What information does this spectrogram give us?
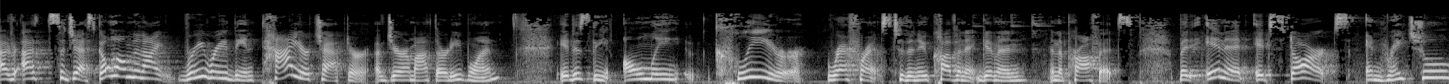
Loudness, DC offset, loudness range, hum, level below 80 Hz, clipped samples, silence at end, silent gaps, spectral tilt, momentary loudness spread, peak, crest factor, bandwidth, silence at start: -14 LUFS; under 0.1%; 1 LU; none; -34 dBFS; under 0.1%; 0 s; none; -4 dB/octave; 5 LU; 0 dBFS; 14 dB; 11.5 kHz; 0 s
